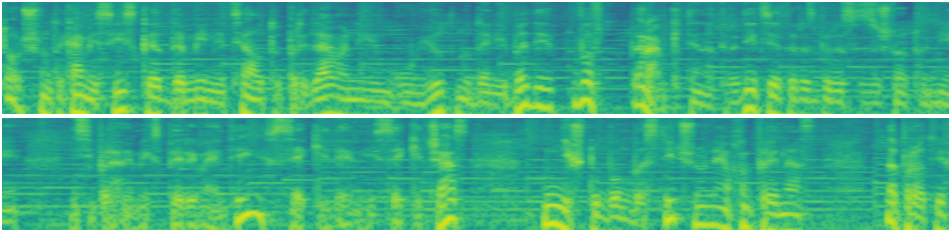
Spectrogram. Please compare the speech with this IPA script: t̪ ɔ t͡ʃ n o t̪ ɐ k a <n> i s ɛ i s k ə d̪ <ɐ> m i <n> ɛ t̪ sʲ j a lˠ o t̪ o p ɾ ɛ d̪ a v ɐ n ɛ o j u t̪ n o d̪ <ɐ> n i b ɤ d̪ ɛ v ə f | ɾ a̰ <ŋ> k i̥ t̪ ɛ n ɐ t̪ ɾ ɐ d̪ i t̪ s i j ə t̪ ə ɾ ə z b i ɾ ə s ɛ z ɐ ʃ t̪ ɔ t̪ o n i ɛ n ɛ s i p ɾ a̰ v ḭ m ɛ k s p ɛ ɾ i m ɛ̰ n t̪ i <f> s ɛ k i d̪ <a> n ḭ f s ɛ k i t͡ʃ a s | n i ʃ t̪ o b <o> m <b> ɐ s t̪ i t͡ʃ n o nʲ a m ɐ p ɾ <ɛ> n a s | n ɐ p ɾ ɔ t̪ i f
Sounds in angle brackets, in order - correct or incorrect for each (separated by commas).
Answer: incorrect, correct, correct, correct, incorrect, correct, incorrect, correct, correct, incorrect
